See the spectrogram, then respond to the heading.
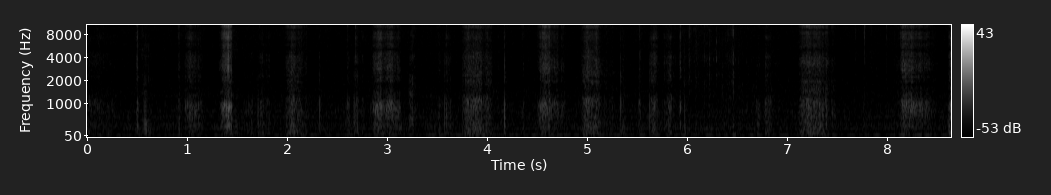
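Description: A blue plastic ballpoint pen, held in the fingers, writes with its tip on a thin grid-printed paper calligraphy practice sheet lying flat on a desk. Quiet, dry scratching strokes come in short bursts, with a bright, papery edge, and fall silent almost at once between marks.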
